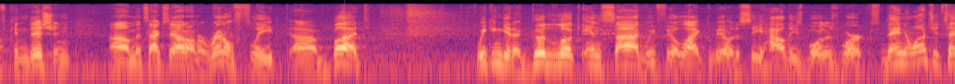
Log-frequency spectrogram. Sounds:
Speech

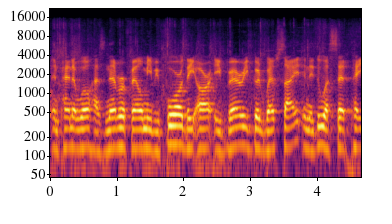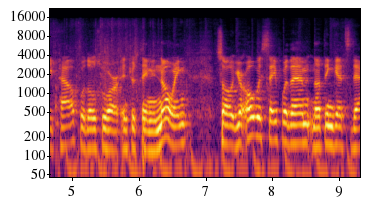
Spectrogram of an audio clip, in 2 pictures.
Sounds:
Speech

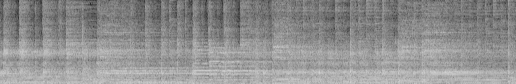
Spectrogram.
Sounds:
Music, Musical instrument, Plucked string instrument, Acoustic guitar, Guitar

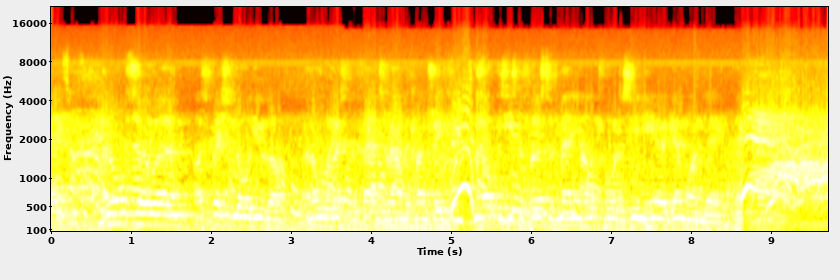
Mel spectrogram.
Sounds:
Speech, man speaking, Narration

